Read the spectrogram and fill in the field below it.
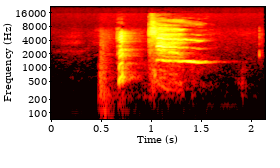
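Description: A short intake of breath, then a single sneeze with a drawn-out, high-pitched voiced ending.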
